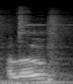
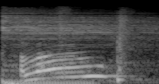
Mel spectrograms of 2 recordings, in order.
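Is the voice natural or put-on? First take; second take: natural; put-on. First: It is said in a natural everyday voice. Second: It is said in a put-on character voice. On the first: "All right" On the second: "Don't do the voice"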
